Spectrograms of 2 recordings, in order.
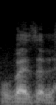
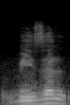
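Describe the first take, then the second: First: The first vowel sounds like 'ay' in 'day'. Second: The first vowel sounds like a long 'ee'. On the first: The speaker calls it right. "ये actual में वेजल है" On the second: The speaker calls it wrong. "इसको हम pronounce वीजल नहीं करेंगे"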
